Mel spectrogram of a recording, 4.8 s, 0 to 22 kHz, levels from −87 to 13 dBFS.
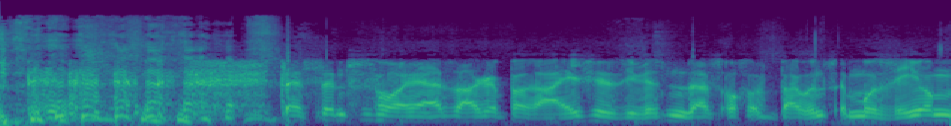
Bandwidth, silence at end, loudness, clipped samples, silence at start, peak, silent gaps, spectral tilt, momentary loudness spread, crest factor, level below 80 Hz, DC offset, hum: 14 kHz; 0 s; -21 LUFS; under 0.1%; 0 s; -8 dBFS; none; -4.5 dB/octave; 4 LU; 14 dB; -50 dBFS; under 0.1%; none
